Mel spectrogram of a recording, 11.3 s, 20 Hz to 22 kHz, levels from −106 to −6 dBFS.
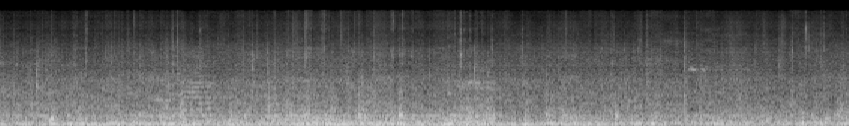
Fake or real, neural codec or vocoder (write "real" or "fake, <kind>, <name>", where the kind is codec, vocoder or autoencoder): fake, codec, SNAC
